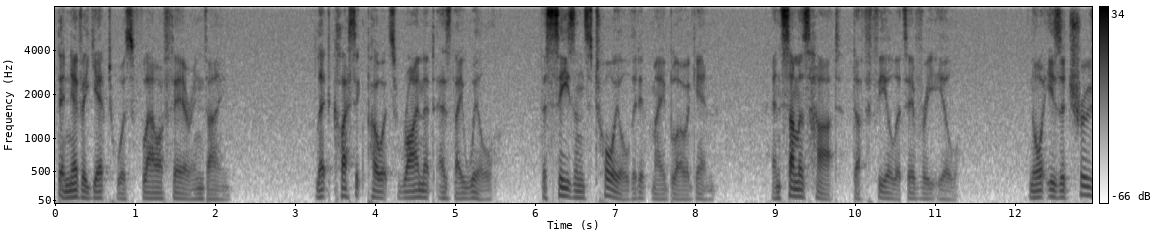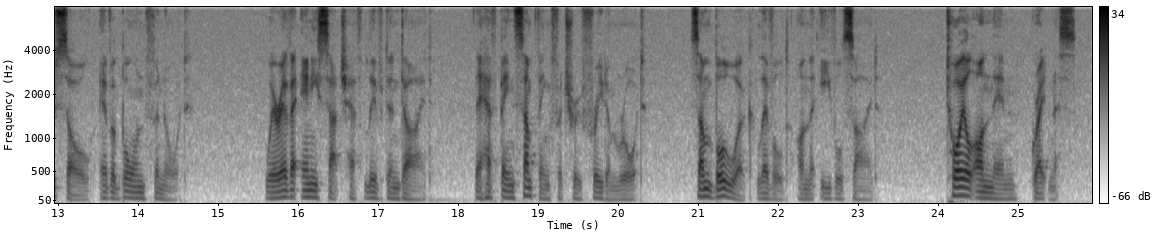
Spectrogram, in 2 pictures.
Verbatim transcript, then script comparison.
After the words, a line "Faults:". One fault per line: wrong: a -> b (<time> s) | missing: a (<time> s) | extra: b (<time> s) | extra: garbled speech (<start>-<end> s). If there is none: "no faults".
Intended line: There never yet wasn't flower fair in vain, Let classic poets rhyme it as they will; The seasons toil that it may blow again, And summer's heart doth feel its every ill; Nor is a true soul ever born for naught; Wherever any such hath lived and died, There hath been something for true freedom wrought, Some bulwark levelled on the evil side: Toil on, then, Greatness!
There never yet was flower fair in vain, Let classic poets rhyme it as they will; The seasons toil that it may blow again, And summer's heart doth feel its every ill; Nor is a true soul ever born for naught; Wherever any such hath lived and died, There hath been something for true freedom wrought, Some bulwark levelled on the evil side: Toil on, then, Greatness!
Faults:
wrong: wasn't -> was (0.8 s)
